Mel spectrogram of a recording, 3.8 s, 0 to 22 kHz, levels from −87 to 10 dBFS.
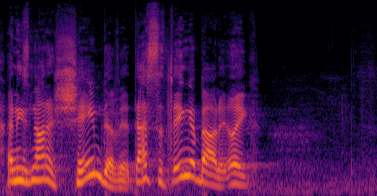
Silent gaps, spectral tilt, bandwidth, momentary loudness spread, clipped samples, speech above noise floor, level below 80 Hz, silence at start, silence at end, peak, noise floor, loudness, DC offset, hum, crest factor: none; -4.5 dB/octave; over 20 kHz; 5 LU; under 0.1%; 30 dB; -58 dBFS; 0 s; 1.2 s; -6 dBFS; -51 dBFS; -21 LUFS; under 0.1%; none; 18 dB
